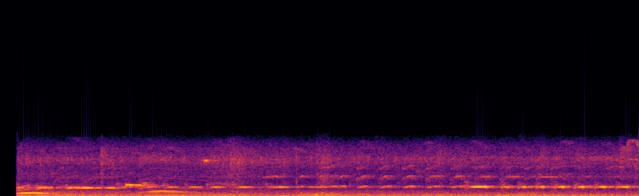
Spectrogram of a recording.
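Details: A captive crossbred zebra dove (perkutut), kept at home and noted for a good basic voice, sings soft, low, arching coos near the start, over a steady humming tone and a constant low background rumble.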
